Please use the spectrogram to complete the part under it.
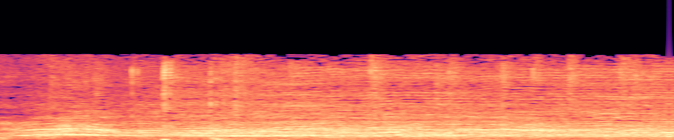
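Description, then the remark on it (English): A live audience reacts to a stated unpopular opinion with a mixed wash of groans and cheers, a dense, steady crowd roar with scattered shouts and whoops lasting a few seconds. “Mixed response from the crowd.”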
